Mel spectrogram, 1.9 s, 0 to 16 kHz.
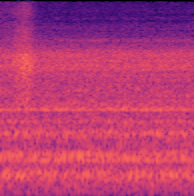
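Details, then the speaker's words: OUBOTEK 2000W pure sine wave 12V-to-120V inverter, just after a 1500W heater load was switched off, camera close: steady even whoosh of its cooling fans with faint hum, not loud, no ticking or rubbing; normal fan noise, shutting off soon after. "And you know, they're not super loud. You can hear them running, but you know, this is not one of those inverters where they're just like roaring, and you know, it didn't take them long for it to turn off."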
